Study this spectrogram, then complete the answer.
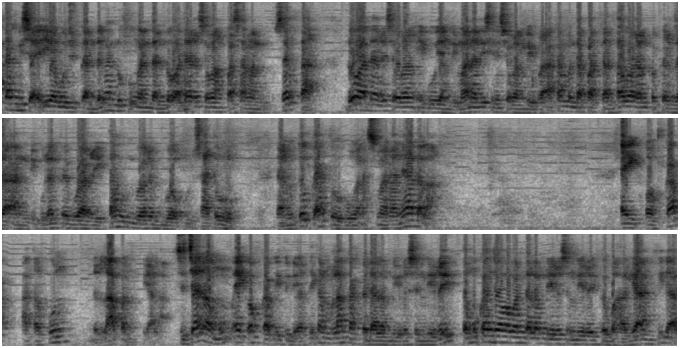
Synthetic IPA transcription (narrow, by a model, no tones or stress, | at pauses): ʔakanbisaiawud͡ʒud̚kandəŋandukuŋandandoadaɾisəoɾaŋpasaŋansərt̪a̰ | doadaɾisəoɾaŋʔḭbujaŋdimanadisinisəoɾaŋliɾa̰ʔa̰kanməndapat̪̚kant̪awaɾanpəkərd͡ʒa̰ʔa̰ndibulanfɛbɾuaɾit̪aɦʊnduaɾibuduapulusa̰t̪u | danunt̪ʊkat̪uubuŋa̰nʔa̰smaɾaɲaːdala̰h | ʔəikɔfkap̚ʔa̰t̪aupʊn | dəlapanpia̰la̰sət͡ʃaɾaumʊmʔəjkɔfkap̚it̪udiərt̪ikanməlaŋkahkːədalamdiɾisəndiɾit̪əmukand͡ʒawabandalamdiɾisəndiɾikəbaɦaɡiaʔːnt̪ida̰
